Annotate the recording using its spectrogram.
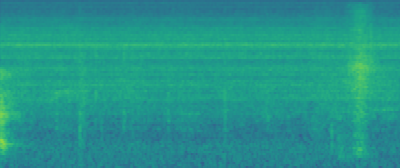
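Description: Steady low hiss of background room noise, with no distinct tool sounds; a brief soft rush of noise near the end.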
